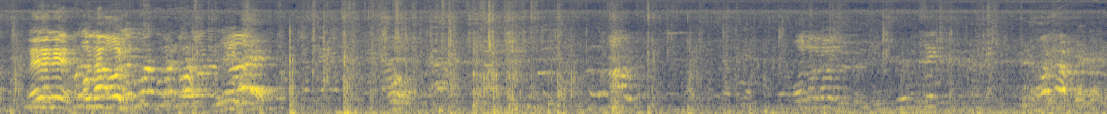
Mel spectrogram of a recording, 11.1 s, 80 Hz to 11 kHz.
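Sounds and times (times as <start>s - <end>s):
footfalls on concrete: 0.0s - 11.0s
voices shouting: 0.2s - 2.9s.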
